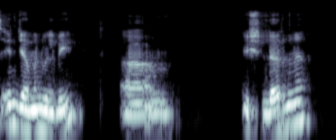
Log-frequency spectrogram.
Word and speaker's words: lerne: So this sentence in German will be Ich lerne. Make sure, friends, LERNE, not LEA. It's not the German. It's not the English word.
